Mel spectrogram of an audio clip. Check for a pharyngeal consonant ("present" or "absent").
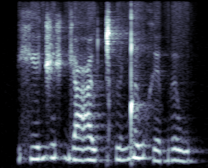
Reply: present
